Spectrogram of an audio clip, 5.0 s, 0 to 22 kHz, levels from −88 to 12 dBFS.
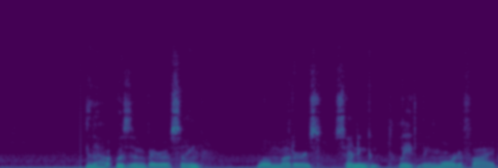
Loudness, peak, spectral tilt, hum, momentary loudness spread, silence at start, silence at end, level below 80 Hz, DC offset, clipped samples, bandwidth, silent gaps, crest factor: -46 LUFS; -32 dBFS; -5.5 dB/octave; none; 21 LU; 0 s; 0 s; -60 dBFS; under 0.1%; under 0.1%; 15.5 kHz; none; 14 dB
